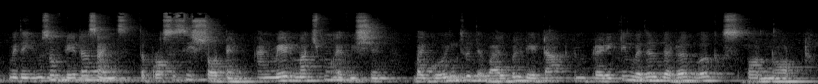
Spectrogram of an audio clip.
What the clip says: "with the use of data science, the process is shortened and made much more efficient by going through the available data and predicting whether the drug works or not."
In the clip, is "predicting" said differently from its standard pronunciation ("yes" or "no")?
yes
